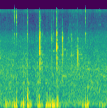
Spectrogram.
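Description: Irregular low thumps of wind buffeting and handling on a handheld microphone carried at a quick walk, over street traffic.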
